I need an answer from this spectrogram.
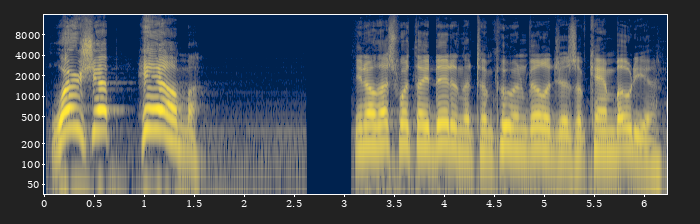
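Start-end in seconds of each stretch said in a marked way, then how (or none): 0.1-1.5 high, loud, drawn-out cry. Retold or imitated. Preacher voicing David's cry to the congregation. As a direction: lift the words up slowly, loud. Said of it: "he cries out and says".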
